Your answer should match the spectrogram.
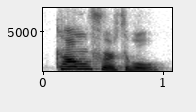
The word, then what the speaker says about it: comfortable: we delete them okay what about the disappearing syllables like the word comfortable if we say come four syllables right we say it like this come first of all comfortable but like this comfortable comfortable comfortable and remember that the stress is on the SEC the first syllable because it is an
